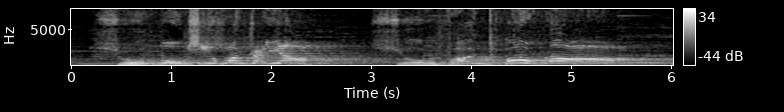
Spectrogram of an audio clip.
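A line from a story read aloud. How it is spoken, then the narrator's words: Angry roaring bear. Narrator (Chinese): 熊生气了，非常生气，大声吼叫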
